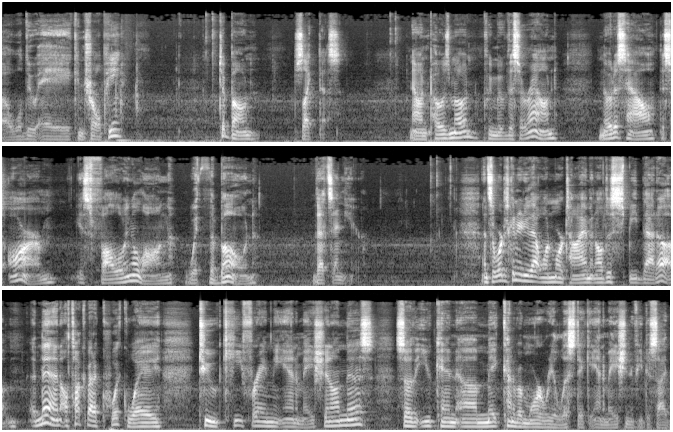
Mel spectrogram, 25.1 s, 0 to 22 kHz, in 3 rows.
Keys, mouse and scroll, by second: 1.4 ctrl+p, 3.8-4.5 scroll down 1, 4.9 click, 5.3 g, 14.7-15.1 scroll down 3, 15.1-15.6 scroll up 3, 15.6-16.1 scroll down 2, 16.1-17.1 scroll up 1.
